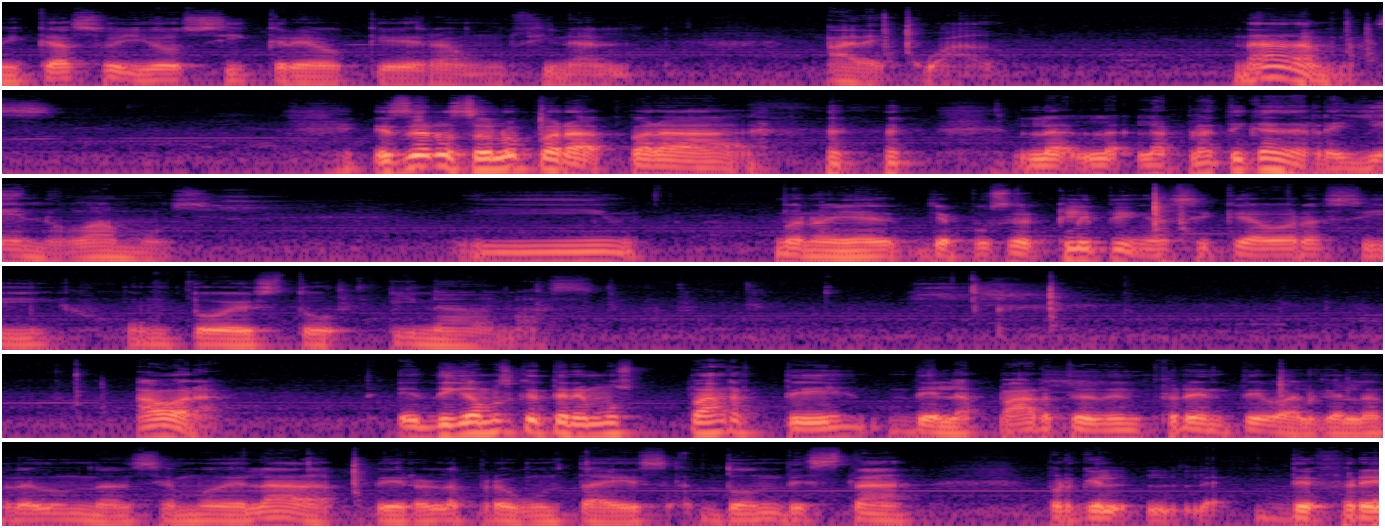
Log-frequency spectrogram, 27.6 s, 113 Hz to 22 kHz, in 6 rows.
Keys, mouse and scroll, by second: 0.5 click, 3.2 shift+middle click, 4.0-5.0 shift+drag, 5.0 shift+scroll down 1, 5.6-6.1 scroll down 2, 6.1 scroll up 2, 6.7-7.8 shift+drag, 13.0 g, 14.3 click, 16.7-17.3 scroll down 2, 17.6-19.0 shift+middle drag, 19.0-19.6 shift+scroll down 3, 19.6 scroll up 2, 22.2-22.6 scroll down 2, 22.8 shift+middle click, 23.4 shift+click, 24.3 shift+click, 24.4 shift+middle click, 26.7-27.6 scroll up 2.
